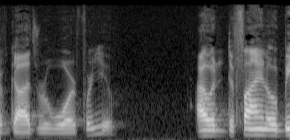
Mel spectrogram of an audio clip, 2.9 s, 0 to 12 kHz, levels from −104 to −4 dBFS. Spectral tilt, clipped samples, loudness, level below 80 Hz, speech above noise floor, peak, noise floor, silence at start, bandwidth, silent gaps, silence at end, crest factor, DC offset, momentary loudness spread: -4.5 dB/octave; under 0.1%; -29 LUFS; -84 dBFS; 47 dB; -10 dBFS; -75 dBFS; 0 s; 11 kHz; none; 0 s; 20 dB; under 0.1%; 14 LU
